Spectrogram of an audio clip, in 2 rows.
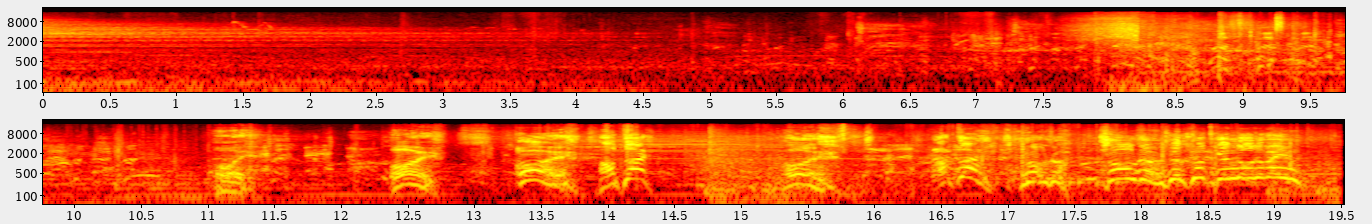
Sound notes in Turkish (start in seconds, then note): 4.9 Öksürüyorlar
